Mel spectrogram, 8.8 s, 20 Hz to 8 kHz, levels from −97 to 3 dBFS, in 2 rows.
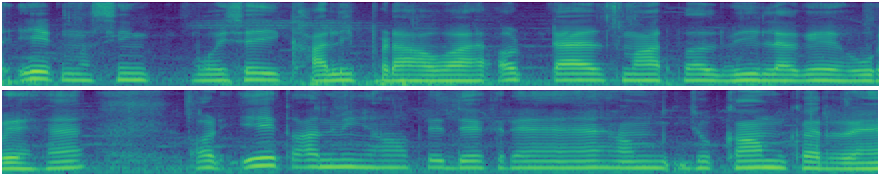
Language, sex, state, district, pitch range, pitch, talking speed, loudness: Hindi, male, Bihar, Kishanganj, 160-180 Hz, 175 Hz, 200 wpm, -25 LUFS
